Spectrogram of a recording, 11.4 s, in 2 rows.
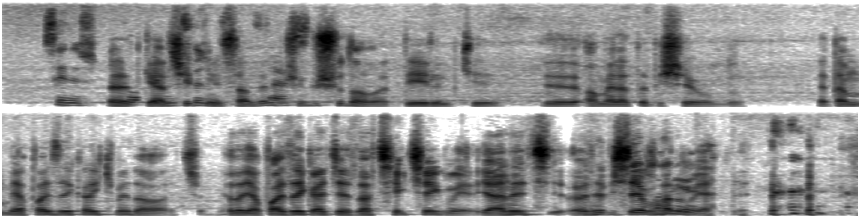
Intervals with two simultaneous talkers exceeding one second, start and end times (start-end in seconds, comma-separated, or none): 0.8-2.0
